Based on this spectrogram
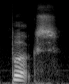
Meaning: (noun) 1. plural of book 2. Accounting records; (verb) third-person singular simple present indicative of book
- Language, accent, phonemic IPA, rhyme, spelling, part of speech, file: English, US, /bʊks/, -ʊks, books, noun / verb, En-us-books.ogg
